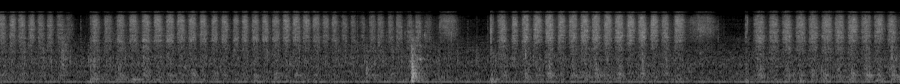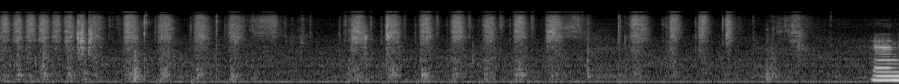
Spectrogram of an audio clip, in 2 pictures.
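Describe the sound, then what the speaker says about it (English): Dry sponge buffing crayon off embossed paper, a close, steady scratchy rubbing that runs in long continuous passes and then breaks into quicker short back-and-forth strokes, with no talking. "I'm going to come in with a dry sponge that doesn't have anything on it, and I'm going to just buff off the crayon"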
